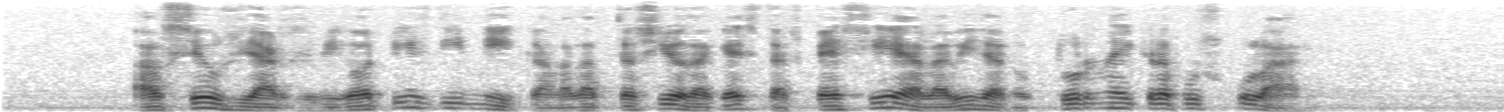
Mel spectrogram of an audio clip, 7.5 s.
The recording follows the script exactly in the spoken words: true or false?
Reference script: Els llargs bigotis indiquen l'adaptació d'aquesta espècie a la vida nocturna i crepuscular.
false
